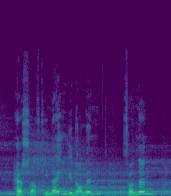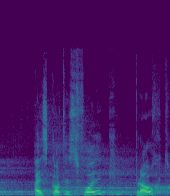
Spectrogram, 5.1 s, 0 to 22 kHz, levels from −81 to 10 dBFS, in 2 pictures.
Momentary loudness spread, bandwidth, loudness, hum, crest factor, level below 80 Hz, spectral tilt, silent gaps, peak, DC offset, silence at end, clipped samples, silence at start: 17 LU; 14.5 kHz; -22 LUFS; none; 18 dB; -86 dBFS; -5 dB/octave; none; -4 dBFS; under 0.1%; 0 s; under 0.1%; 0 s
